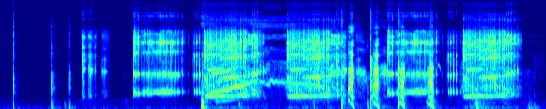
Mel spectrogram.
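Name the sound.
burp sound effect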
